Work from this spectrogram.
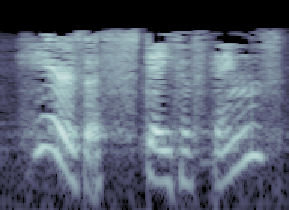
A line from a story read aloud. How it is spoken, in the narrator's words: exclaimed Fräulein Rottenmeier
